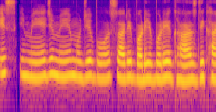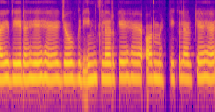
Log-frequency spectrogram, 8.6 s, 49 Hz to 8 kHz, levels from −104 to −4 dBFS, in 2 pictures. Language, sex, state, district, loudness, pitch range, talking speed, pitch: Hindi, female, Bihar, West Champaran, -17 LUFS, 230-245 Hz, 155 wpm, 230 Hz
